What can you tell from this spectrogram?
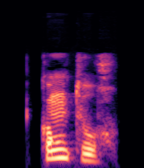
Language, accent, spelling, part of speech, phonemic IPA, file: French, France, contour, noun, /kɔ̃.tuʁ/, LL-Q150 (fra)-contour.wav
- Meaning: contour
